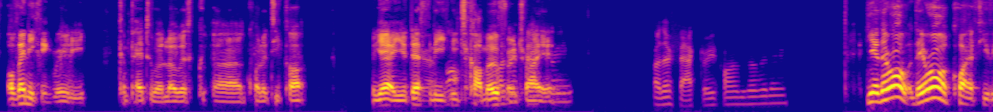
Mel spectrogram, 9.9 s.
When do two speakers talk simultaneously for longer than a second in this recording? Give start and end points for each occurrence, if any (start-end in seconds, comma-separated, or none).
4.1-5.6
